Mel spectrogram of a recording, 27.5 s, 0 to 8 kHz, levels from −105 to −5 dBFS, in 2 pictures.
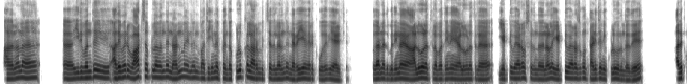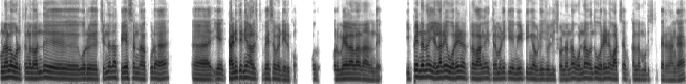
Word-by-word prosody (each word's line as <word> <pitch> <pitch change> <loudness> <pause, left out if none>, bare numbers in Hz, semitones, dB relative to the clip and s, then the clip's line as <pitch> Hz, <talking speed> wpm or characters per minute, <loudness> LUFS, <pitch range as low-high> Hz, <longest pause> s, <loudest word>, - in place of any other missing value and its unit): அதனால 140 +5 0 0.9
அ - - +1 0.2
இது 155 +1 -1
வந்து 165 +4 +1 0.4
அதே 155 +1 +4
மாரி 180 +1 +1
WhatsAppல 180 +4 +1
வந்து 170 +1 -2
நன்மை 170 +7 -1
என்னென்னு 165 -1 -5
பாத்தீங்கன்னா, 150 +2 -3
இப்ப 145 - -6
இந்த 135 +1 -3
குழுக்கள் 175 -1 0
ஆரம்பிச்சதுலேருந்து 135 0 -3
நெறைய 130 +4 +1
பேருக்கு 130 -2 -5
உதவி 130 +2 -4
ஆயிடுச்சு. 105 -3 -3 0.5
உதாரணத்துக்கு 140 0 0
பாத்தீங்கன்னா, 140 +2 +2 0.2
அலுவலகத்தில 145 0 +2
பாத்தீங்கன்னா, 135 +1 -2
என் 125 - +2
அலுவலகத்தில 125 -1 -2 0.5
8 125 +5 -7
வேர்ஹவுஸ் 145 0 -1
இருந்ததுனால 130 +2 -1
8 125 +6 -7
வேர்ஹவுஸ்க்கும் 145 -1 -2
தனித்தனி 135 +1 0
குழு 140 0 -1
இருந்தது 110 -1 -1 0.8
அதுக்கு 150 +2 +2
முன்னால 165 +2 +5
ஒருத்தவங்கள 145 0 +1
வந்து 160 +4 +1 0.7
ஒரு 135 0 +2 0.3
சின்னதா 165 +3 0
பேசுணுன்னா 150 -3 +2
கூட, 150 - -2 1.3
அ - - +2 0.2
தனித்தனியா 170 +3 +5
அழைச்சு 145 -1 -4
பேச 140 - 0
வேண்டியிருக்கும் 115 -5 -4 0.7
ஒரு 125 - -1
மேலாளரா 135 -2 +4
இருந்து. 105 -1 -6 0.6
இப்போ 140 +6 -1
என்னன்னா 180 +1 +4
எல்லாரையும் 165 +2 +4
ஒரே 155 +2 +4
நேரத்தில 145 -3 -1
வாங்க 140 +2 +2
இத்தன 140 0 -3
மணிக்கு 150 +1 -3
மீட்டிங் 140 0 -2
அப்டின்னு 130 +1 -3
சொல்லி 125 -1 -5
சொன்னோம்னா, 125 +3 -2
ஒண்ணா 135 +4 0
வந்து 145 +1 -2
ஒரே 145 +2 +3
நேரம் 145 -3 +1
WhatsAppகால் 125 -2 -4
முடிச்சிட்டு 120 0 -13
போயிடுறாங்க. 105 -1 -3
140 Hz, 150 wpm, -22 LUFS, 130-155 Hz, 1.3 s, முன்னால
